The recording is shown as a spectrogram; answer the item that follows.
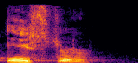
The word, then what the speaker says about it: Eastre: but the word Easter is believed to come from the word E-A-S-T-R-E, pronounced still the same way, Easter, which is an Anglo-Saxon name for a pre-Germanic goddess of spring and fertility.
